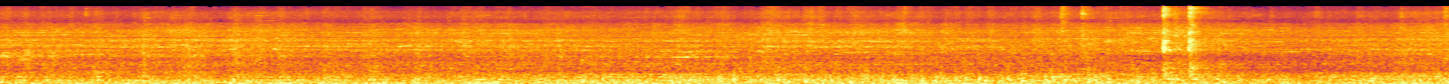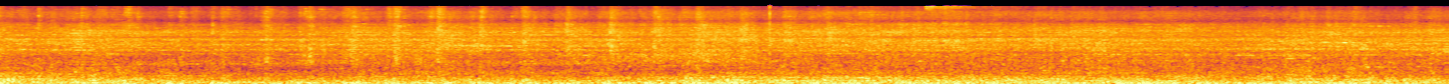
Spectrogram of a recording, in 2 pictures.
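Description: Freight cars of a CSX train rolling slowly past: a steady rumble of steel wheels on the rails with clickety-clack over the rail joints, and one brief sharp metallic sound about twelve seconds in.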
